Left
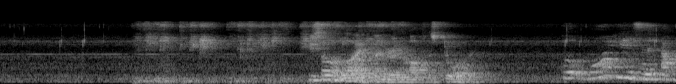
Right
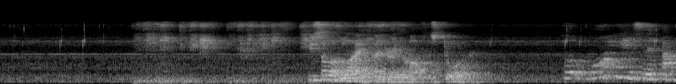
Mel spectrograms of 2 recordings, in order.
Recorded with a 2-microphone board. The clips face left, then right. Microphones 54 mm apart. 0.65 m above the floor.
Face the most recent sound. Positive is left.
turn(degrees=70)  # may be behind; listen again after turning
